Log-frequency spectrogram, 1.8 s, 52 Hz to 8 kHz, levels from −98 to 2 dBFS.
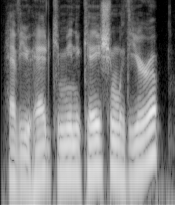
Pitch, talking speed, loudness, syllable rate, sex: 110 Hz, 205 wpm, -15 LUFS, 8.2 syllables/s, male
